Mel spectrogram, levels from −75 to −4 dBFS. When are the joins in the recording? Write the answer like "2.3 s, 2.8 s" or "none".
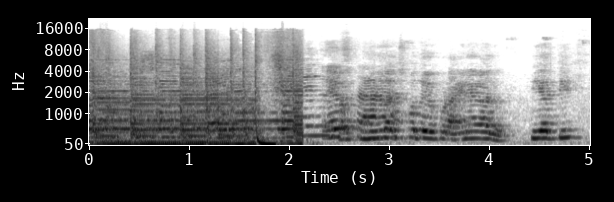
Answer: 2.1 s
